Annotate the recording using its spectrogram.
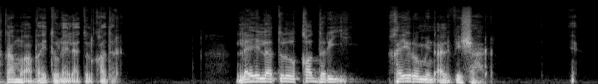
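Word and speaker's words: ليلة القدر: Bisa juga kata al-qadar di sini dibaca dengan dalnya disukun. Dibaca dengan al-qadru. Dalnya disukun. Sehingga bacanya Lailatul Qadri.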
